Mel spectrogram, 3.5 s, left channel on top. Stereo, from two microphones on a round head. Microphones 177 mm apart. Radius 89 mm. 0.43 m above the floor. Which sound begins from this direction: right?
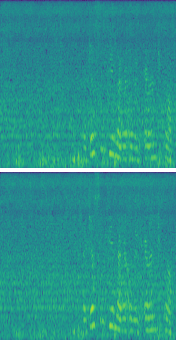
A woman speaking, at 1.7 s.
